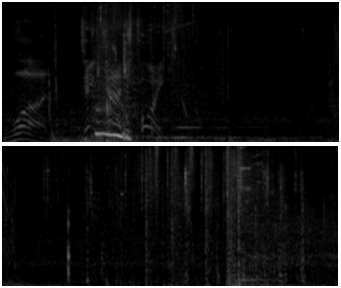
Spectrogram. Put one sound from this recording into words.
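Laser guns fire in quick bursts of shots.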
